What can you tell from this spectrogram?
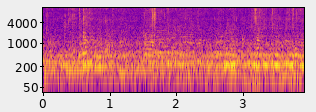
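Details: Steady, even droning of honey bees busy inside an open hive, microphone placed in among them on a sunny day; layered mid-pitched buzzing tones hold throughout with faint ticks and bumps.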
